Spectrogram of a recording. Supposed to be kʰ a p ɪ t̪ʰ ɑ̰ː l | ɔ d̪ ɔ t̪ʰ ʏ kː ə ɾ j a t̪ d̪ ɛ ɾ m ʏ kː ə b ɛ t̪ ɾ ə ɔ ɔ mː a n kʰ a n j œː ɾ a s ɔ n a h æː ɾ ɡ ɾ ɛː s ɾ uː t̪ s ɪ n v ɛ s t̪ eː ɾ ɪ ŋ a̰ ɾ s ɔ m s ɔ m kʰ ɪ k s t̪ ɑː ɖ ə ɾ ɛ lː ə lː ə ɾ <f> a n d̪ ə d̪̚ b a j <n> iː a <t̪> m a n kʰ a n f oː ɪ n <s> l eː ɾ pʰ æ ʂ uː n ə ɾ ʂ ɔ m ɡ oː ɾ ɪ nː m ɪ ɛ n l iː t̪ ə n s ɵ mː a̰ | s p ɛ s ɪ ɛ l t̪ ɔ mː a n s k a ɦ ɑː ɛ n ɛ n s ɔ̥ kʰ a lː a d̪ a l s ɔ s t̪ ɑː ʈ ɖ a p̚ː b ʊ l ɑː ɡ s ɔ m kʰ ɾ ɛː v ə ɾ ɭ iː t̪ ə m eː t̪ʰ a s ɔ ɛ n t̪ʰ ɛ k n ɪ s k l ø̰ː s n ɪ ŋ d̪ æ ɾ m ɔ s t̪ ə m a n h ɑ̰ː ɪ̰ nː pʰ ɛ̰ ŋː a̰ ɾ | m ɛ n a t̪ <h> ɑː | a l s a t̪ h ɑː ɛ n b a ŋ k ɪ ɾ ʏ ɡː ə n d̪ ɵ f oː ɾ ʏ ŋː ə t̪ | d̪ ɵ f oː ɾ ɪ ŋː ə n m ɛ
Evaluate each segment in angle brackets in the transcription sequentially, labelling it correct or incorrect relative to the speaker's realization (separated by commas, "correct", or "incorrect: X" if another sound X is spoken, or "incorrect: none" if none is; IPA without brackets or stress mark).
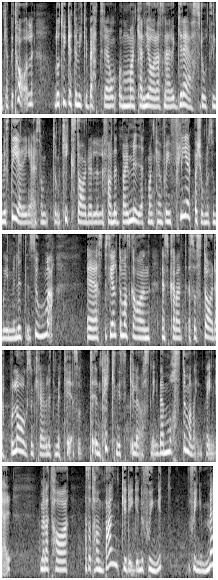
correct, incorrect: m, correct, incorrect: f, correct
